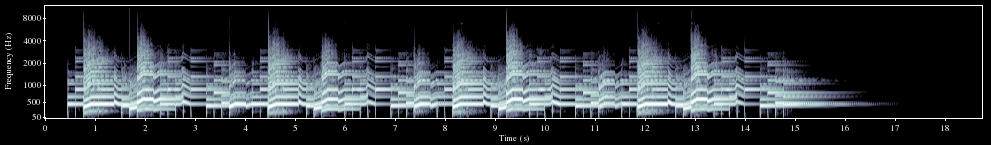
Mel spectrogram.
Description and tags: Madness Bell Loop 1
Ableton, Bells, Computer, Crazy, Dark, Delay, Loop, loop-Synthesis, Lost, Mad, Madness, micro-loop, Minor, Pitch, Pitch-Bending, Resample, Sampler, Strange, Synth, Synthesis, Synthesizer, Tubular, wavetable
